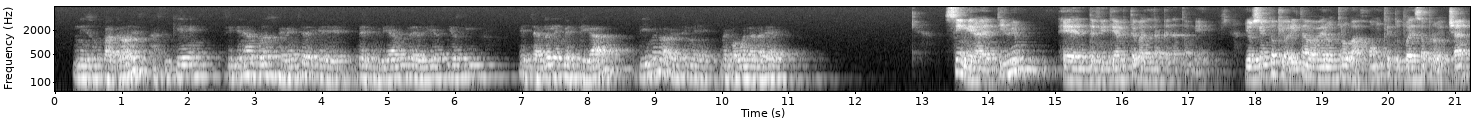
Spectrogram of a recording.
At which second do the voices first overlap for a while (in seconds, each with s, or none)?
none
